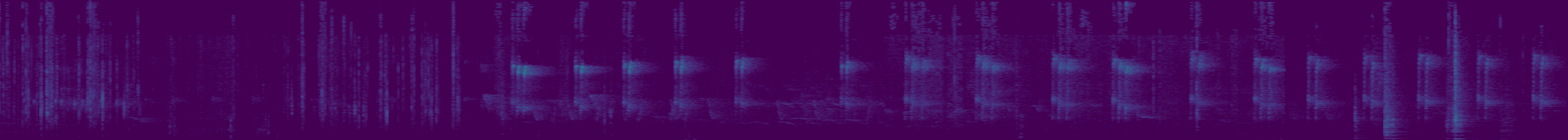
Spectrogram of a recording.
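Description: Faint outdoor scene: a bird repeats a short, high, falling chirp about twice a second. Small clicks and rustles sound in the first few seconds, and near the end come two louder metallic clunks as a metal lid is set on the iron karahi.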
